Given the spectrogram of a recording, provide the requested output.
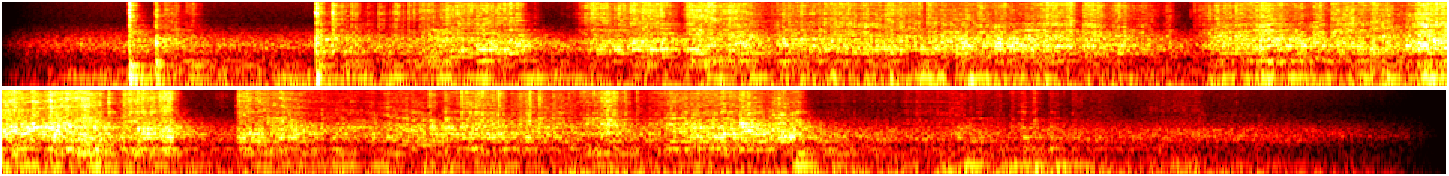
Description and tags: gnashing metal
field notes, sounds of metal crashes
ambient, beating, experimentation, industrial, metal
